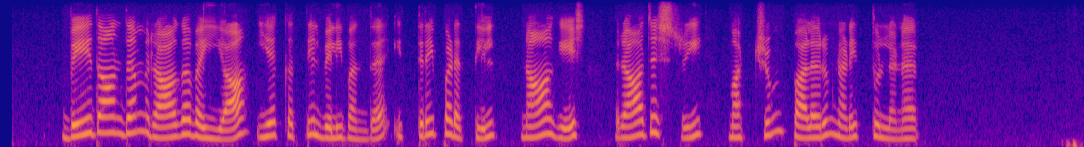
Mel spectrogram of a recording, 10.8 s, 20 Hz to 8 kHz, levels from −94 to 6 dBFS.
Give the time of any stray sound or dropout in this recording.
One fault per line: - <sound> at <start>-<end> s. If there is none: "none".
none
